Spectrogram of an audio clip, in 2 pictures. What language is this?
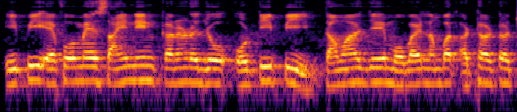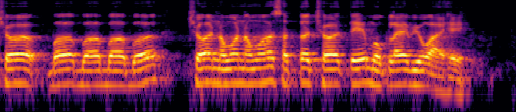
Sindhi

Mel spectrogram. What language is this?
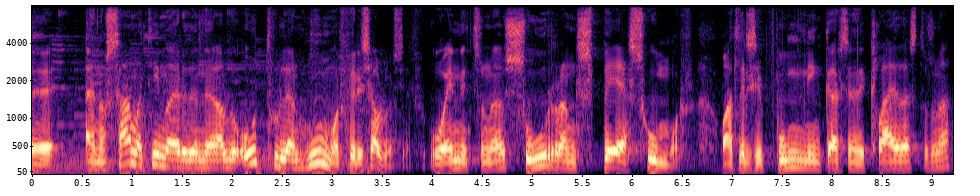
Icelandic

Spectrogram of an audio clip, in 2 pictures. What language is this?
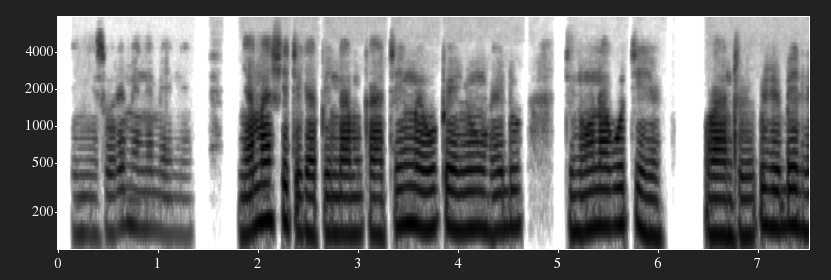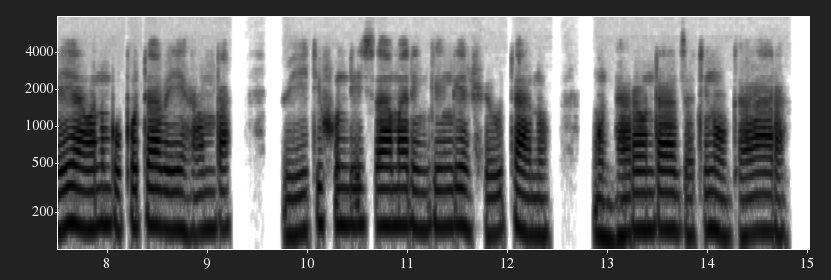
Ndau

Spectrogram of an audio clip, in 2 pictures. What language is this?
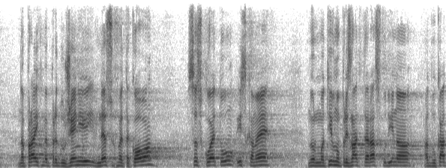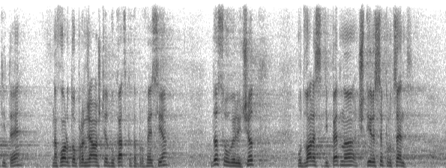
Bulgarian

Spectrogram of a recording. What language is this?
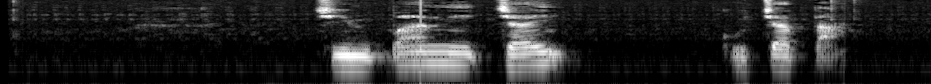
Southern Pastaza Quechua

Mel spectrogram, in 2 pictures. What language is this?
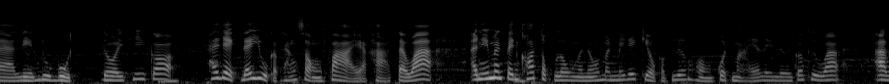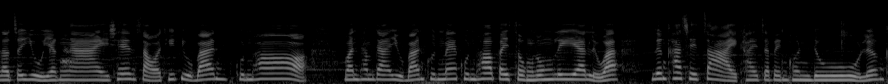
Thai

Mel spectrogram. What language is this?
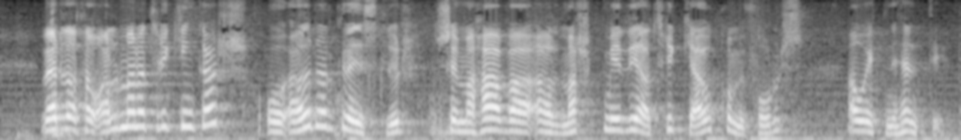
Icelandic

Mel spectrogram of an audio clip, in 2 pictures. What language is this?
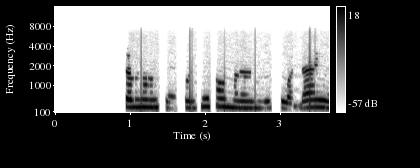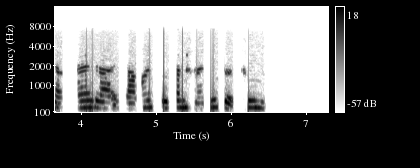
Thai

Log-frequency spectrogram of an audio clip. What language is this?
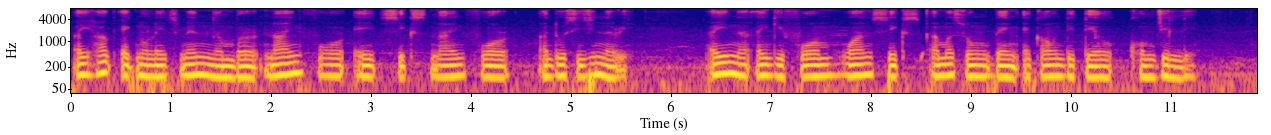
Manipuri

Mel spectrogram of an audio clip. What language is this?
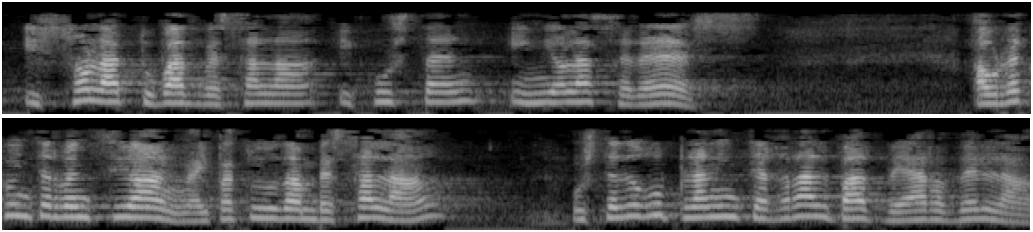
Basque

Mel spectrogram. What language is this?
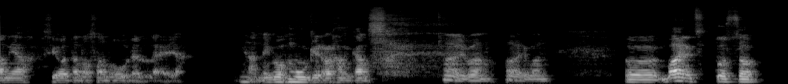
Finnish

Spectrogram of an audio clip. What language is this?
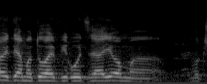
Hebrew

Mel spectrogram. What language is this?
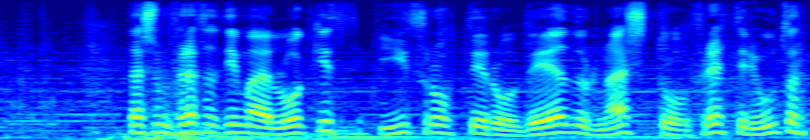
Icelandic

